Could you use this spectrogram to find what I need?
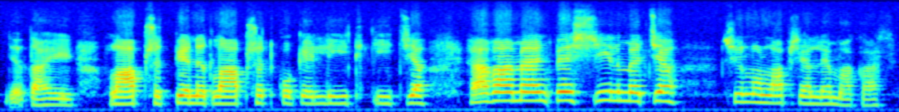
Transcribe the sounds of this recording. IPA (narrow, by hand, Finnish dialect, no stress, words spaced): jɑ tɑhi lɑˑpset pienet lɑpset ko kelː itkiːt jɑ hæː ʋɑː mænʲ pesʲ silmætʲ jɑ silːo lɑps jælːeː mɑkɑs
